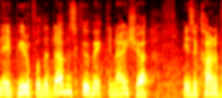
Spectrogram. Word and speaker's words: Echinacea: scoop bubble gum, I'm going to mispronounce this, acacia, this season or at all? Echinacea. Echinacea. Okay, there we go.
